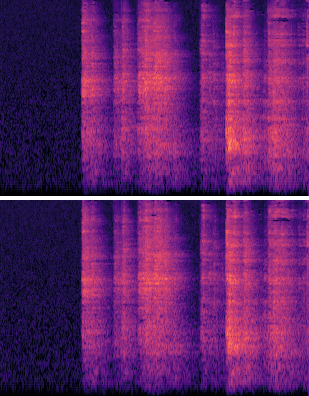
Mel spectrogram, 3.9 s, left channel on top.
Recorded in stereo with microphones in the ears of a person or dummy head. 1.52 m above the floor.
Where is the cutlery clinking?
25° left (ahead or behind), 4 m.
